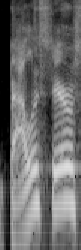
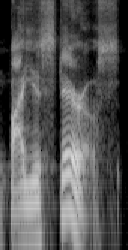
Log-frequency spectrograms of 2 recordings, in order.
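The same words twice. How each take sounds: First: The double L is said like an l. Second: The double L is said like a y. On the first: The speaker calls it wrong. "people are pronouncing the L" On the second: The speaker calls it right. "it's Spanish, so you would say"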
